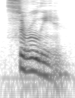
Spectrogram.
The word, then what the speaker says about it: cerulean: Cerulean. That's how you pronounce it.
